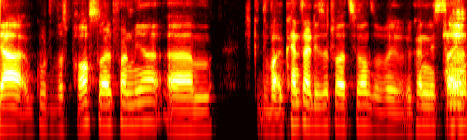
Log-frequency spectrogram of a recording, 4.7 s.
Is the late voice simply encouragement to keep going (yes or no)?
yes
